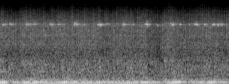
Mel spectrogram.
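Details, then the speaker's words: Idling engine whose MAP sensor had come disconnected, now reconnected (ping-like knock gone): thin, high-pitched continuous belt squeal because coolant got on the belt; rear main seal still leaking oil. "And now I got a squeaky belt because I got coolant all over it and I'm still leaking oil from my rear main seal."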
